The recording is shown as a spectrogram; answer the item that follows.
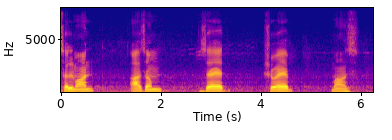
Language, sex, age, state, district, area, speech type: Urdu, male, 18-30, Maharashtra, Nashik, urban, spontaneous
